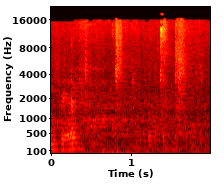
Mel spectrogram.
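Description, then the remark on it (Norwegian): Pasta water for carbonara boiling in a pot in a kitchen, a steady bubbling hiss broken by a few brighter splashy bursts, with a short murmur of voice at the start. “Der koker pastavannet.”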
